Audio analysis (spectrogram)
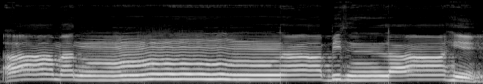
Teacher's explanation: آگے ہے آمنا باللہ، یہاں نون کے اوپر شد ہے تو یہاں میں گنہ کروں گا اور آواز کو ناک کے اندر لے جاؤں گا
